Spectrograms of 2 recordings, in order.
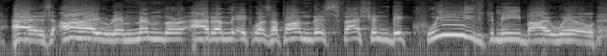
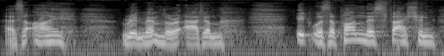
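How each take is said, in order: First: Slow, louder, commanding recital; thundering defiance. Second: Said in the usual way. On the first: Retold or imitated. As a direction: declaim it like a challenge. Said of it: "I read with thunder and assurance and command". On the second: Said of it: "So I tried".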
